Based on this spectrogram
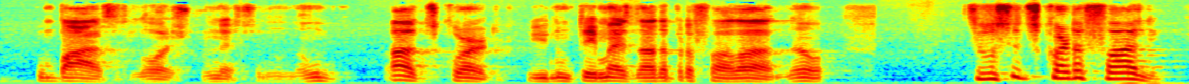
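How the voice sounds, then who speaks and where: A man with a plain, everyday voice and a medium pitch talks at a moderate pace. His intonation is lively. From Sorocaba, São Paulo state, Brazil. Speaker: operations manager. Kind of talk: interview.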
